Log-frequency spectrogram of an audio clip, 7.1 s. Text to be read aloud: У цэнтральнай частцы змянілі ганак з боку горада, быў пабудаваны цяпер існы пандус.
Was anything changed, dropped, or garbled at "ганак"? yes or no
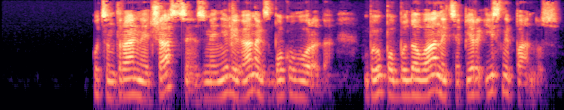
no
